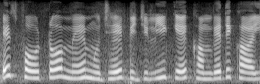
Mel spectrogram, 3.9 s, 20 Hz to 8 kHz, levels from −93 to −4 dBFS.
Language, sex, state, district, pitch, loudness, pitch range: Hindi, female, Madhya Pradesh, Katni, 240 Hz, -16 LUFS, 225-265 Hz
